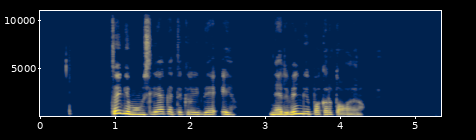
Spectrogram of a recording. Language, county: Lithuanian, Panevėžys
